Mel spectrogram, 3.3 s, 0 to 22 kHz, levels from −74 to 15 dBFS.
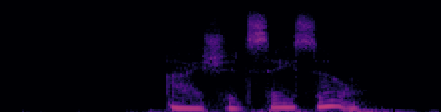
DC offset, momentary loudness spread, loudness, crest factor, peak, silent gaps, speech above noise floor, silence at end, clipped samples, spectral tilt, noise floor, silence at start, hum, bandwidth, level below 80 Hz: under 0.1%; 11 LU; -38 LUFS; 20 dB; -22 dBFS; none; 43 dB; 0.3 s; under 0.1%; -3.5 dB/octave; -81 dBFS; 1.25 s; none; 15.5 kHz; -62 dBFS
